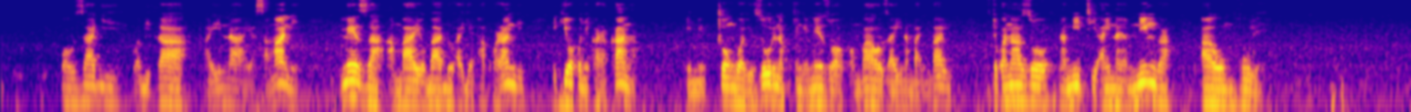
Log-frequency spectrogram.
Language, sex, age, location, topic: Swahili, male, 25-35, Dar es Salaam, finance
